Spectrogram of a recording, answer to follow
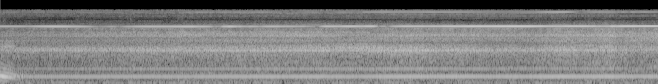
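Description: Electric air pump running steadily with a constant whine, blowing air into an inflatable vinyl family pool.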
